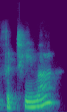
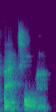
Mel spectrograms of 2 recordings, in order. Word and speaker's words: Fatima: I'm now going to change my name to Fatima instead of Fatima because the stress isn't on the fat.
